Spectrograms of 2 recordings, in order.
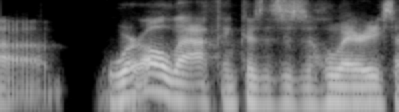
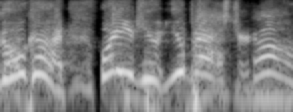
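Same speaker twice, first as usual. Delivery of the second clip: put-on very high-pitched, loud, shrieking old lady voice; 6 dB louder than usual. Retelling how an old lady reacted after being peed on: imitating an old lady screaming.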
